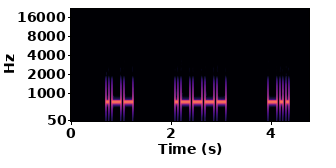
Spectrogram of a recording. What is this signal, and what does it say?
Morse code, heard as a keyed tone, about 20 wpm, spaced as for 8 wpm, 700 Hz. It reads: W1D
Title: 114 Lesson 19e - Letter w - Three Characters 20wpm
